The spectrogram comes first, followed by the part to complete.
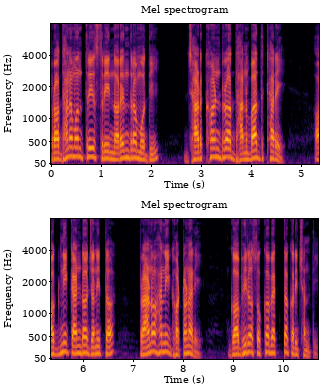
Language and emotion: Odia, neutral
